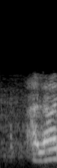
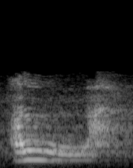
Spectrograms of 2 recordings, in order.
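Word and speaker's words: الله: अलिफ लाम लाम लाम है, अल्लाह, अल्लाह नहीं, अल्लाह। हम जब अपनी दुआ पढ़ते हैं ना तो उसके हमें ये प्रोनाउंसिएशन सीखनी चाहिए।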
